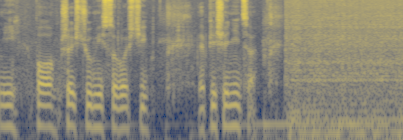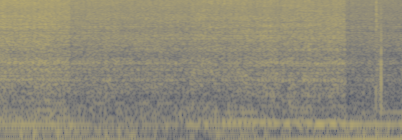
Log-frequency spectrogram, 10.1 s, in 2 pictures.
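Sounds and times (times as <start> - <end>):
road noise hiss: 0.0 - 10.0
car engine running: 3.0 - 10.0.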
